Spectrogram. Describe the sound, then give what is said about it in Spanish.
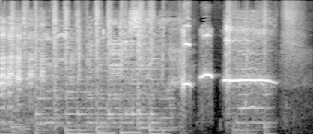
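A person whistles a few short, clear notes and then one longer held note, heard alone after a stretch of rhythmic music fades out. “Ay, ese silbado parece. Ese silbadito parece mi compadre.”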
